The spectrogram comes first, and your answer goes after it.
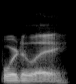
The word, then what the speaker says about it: Bordelet: It was a 2014 Eric Bordelais cider. It was a pear cider. And so if those don't know, Bordelais is spelled Bordelet, and he's just one of the top cider producers.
